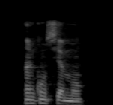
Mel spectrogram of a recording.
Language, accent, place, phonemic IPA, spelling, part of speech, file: French, France, Lyon, /ɛ̃.kɔ̃.sja.mɑ̃/, inconsciemment, adverb, LL-Q150 (fra)-inconsciemment.wav
- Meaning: unwittingly; unknowingly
